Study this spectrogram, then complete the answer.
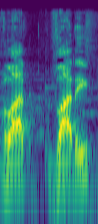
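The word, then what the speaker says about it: Vlade: It's like little Yachty, but Vladi, like Vladi Divac.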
